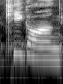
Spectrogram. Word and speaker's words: Qigong: And Qigong. Is that how you say it? The doctors give you an assigned motion, don't they? – Well, to free something? – Yes. A Qigong, it's spelled Qigong. And you can YouTube it and you'll find tons of people who do different videos and practices.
